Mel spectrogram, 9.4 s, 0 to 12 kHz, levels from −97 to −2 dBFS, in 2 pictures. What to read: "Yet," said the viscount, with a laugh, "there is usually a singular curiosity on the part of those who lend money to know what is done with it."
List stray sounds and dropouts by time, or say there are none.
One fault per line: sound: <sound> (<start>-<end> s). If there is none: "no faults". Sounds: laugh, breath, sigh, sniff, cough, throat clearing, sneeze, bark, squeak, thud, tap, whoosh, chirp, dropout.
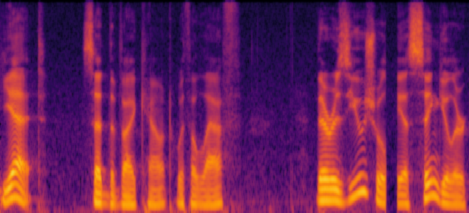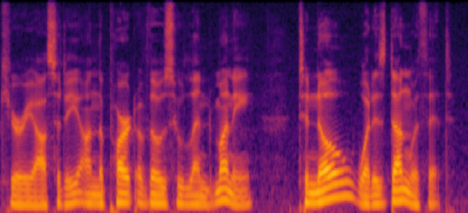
sound: dropout (3.8-4.0 s)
